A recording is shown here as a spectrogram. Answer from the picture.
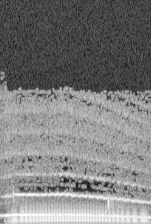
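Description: A single long drawn-out vocal sound held on one note, starting abruptly and sagging slightly in pitch as it goes on.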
